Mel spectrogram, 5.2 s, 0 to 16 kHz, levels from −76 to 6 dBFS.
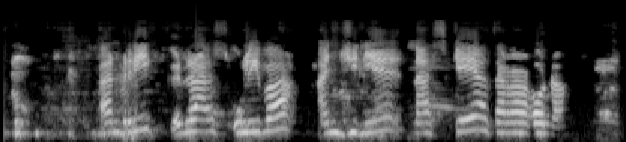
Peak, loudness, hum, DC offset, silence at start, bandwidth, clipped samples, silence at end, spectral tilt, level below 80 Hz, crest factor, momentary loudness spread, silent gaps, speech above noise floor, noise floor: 0 dBFS; -13 LUFS; none; under 0.1%; 0.05 s; 9.2 kHz; under 0.1%; 0.05 s; -3 dB/octave; -58 dBFS; 16 dB; 11 LU; none; 19 dB; -34 dBFS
